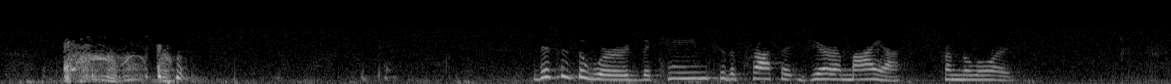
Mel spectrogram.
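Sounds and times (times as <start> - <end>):
person coughing harshly: 0.6 - 2.0
speech: 1.0 - 2.1, 5.4 - 10.3.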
